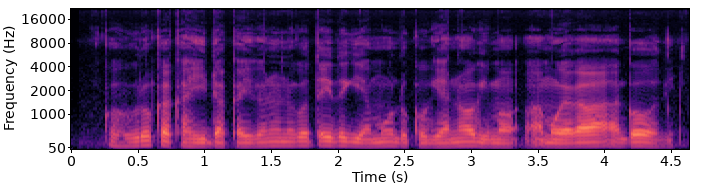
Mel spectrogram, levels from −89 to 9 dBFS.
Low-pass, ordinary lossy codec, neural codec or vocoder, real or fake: none; none; none; real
